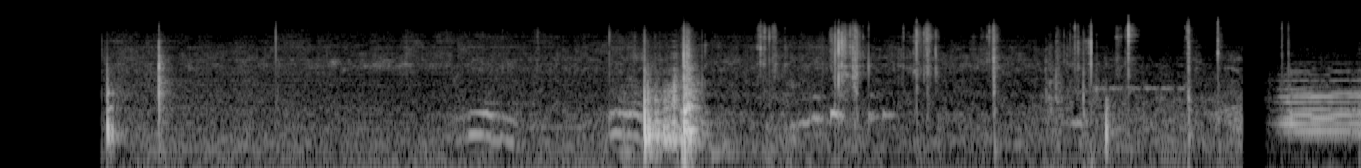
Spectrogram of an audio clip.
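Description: Water splashes as hands rub fruit in a bowl.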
